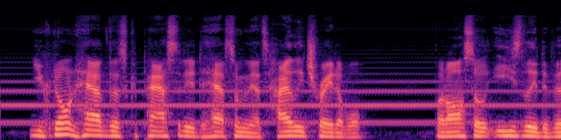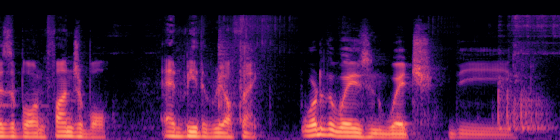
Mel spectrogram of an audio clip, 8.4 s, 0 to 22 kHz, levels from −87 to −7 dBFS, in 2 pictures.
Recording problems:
background music; noticeable; throughout; 15 dB below the speech

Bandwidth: 14 kHz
